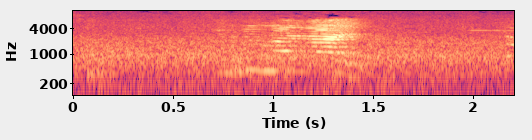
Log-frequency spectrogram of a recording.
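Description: A child's voice calling out once, briefly and high-pitched, about a second in, rising in pitch.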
